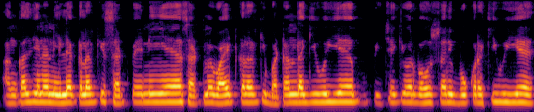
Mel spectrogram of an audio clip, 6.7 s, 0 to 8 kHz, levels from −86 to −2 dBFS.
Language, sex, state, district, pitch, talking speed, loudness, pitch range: Hindi, male, Bihar, Jahanabad, 175 Hz, 240 wpm, -14 LUFS, 170-180 Hz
